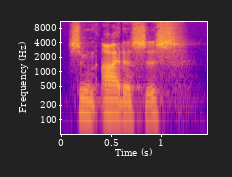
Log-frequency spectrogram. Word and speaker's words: sunaidesis: The Greek word is sunaidesis. The accent is on the diphthong. Sunaidesis is the pronunciation, the mental faculty by which one distinguishes between right and wrong.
